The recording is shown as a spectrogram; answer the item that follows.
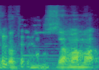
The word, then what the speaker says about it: Amama: Did I pronounce that well? Yeah, you did. I did. Amama.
